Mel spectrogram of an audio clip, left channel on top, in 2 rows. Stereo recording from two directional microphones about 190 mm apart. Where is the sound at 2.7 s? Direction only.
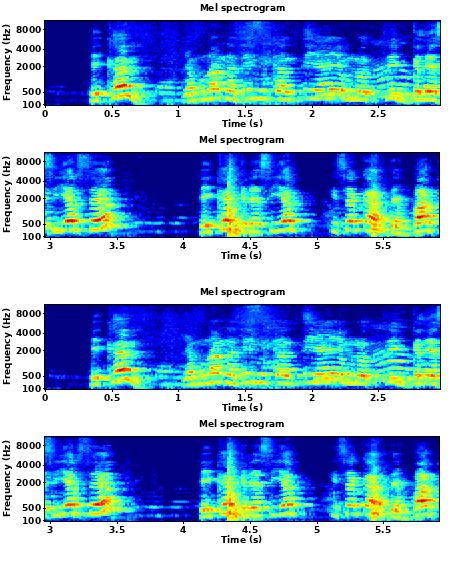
30° left (ahead or behind).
